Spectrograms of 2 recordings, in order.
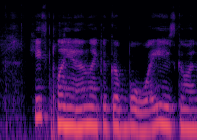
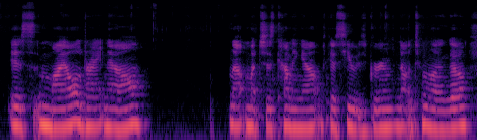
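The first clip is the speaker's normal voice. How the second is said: normal talking voice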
